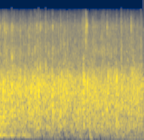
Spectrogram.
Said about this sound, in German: Einen großen Applaus geben. Come on.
